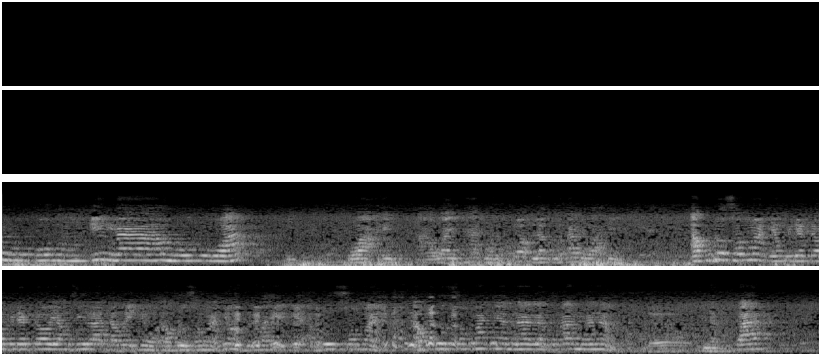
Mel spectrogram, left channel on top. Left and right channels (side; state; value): left; silent; digital silence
